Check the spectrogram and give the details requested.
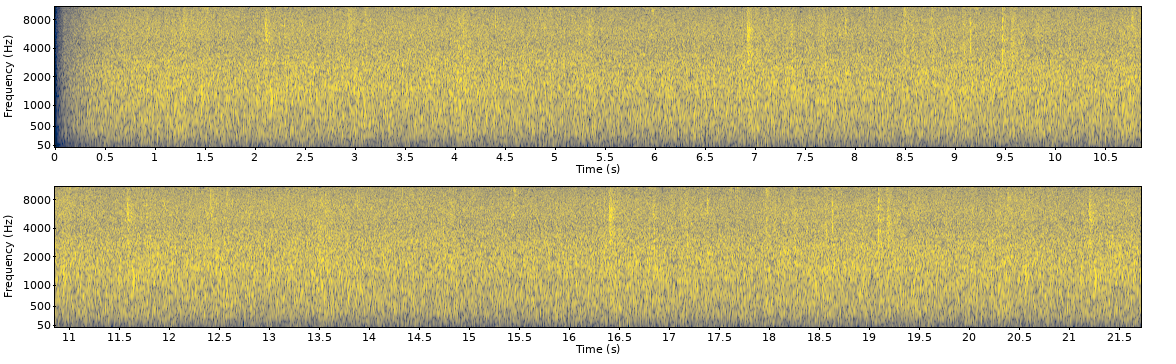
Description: Rain Real Ambi

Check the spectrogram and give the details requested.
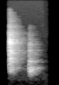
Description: Portable Stereo Far Button

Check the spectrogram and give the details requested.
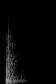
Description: TV Hardware RC Put Cushion

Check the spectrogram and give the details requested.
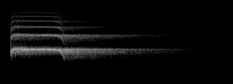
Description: Horror Scream Low Reverb

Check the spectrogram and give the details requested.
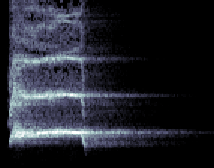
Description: Horror Scream Reverb

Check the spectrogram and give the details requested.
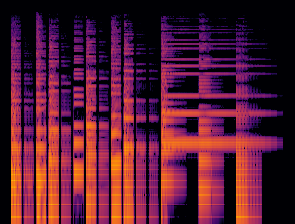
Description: General Clear

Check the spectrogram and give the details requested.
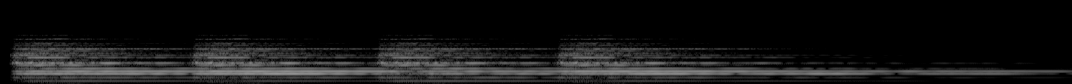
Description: Church Bell, Far Low Long

